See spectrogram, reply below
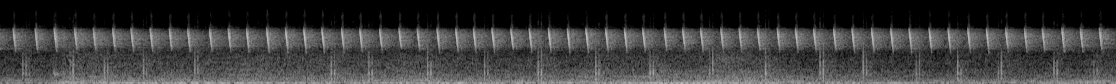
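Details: Bar-winged prinia in vigorous competition-training song, rapid-fire 'nembak' style: a long even run of piercing high chips, around five each second, continuing unbroken over soft low rumble.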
